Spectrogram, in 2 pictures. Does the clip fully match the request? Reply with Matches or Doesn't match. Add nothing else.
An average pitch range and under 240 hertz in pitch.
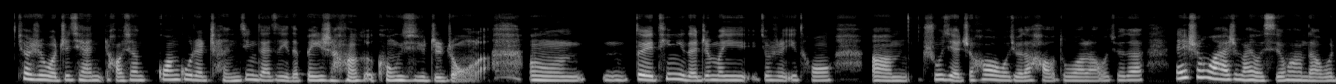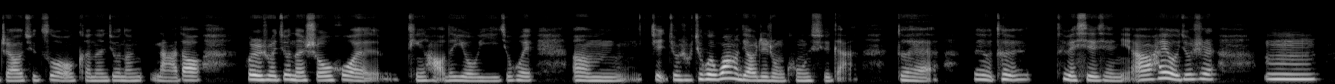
Matches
